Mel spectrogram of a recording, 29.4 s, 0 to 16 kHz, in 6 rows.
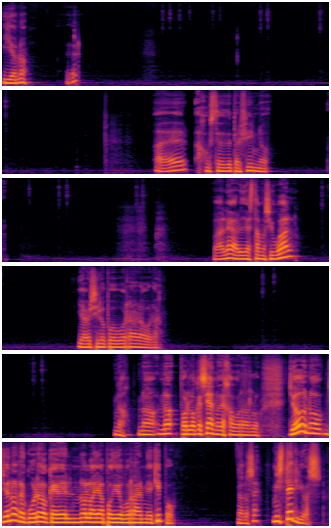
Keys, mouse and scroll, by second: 2.3 click, 2.6 click, 3.1 click, 3.8 click, 4.2 click, 4.7 click, 6.3-7.2 scroll up 1, 10.0 click, 10.6 click, 11.8 click, 14.5 click, 18.6 click, 20.0 click, 22.2 click, 24.9 click.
